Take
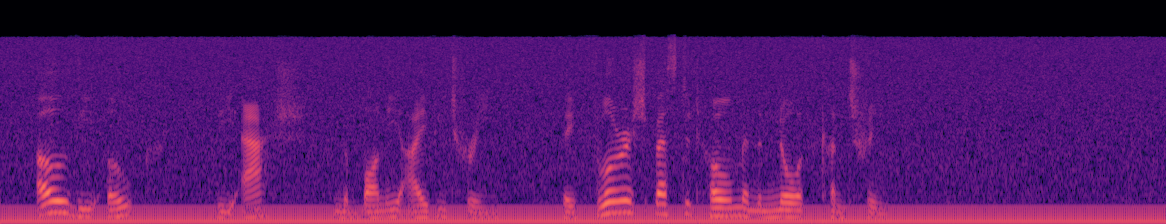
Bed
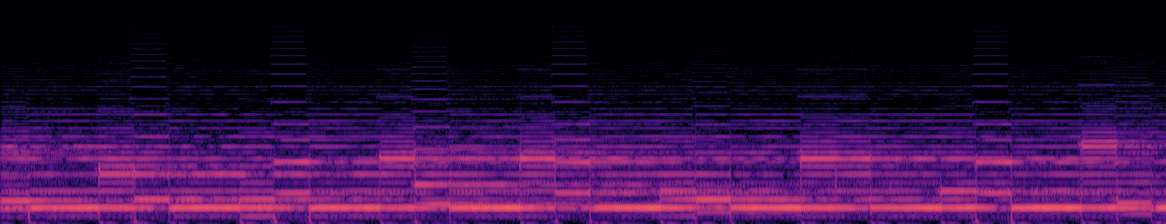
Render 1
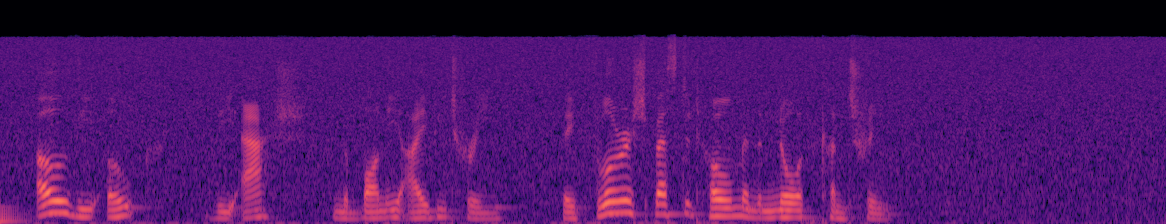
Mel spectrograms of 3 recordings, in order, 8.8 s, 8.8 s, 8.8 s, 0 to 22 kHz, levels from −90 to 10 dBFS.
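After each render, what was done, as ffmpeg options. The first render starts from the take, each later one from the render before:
-af "bandreject=f=60:t=h:w=4,bandreject=f=120:t=h:w=4,bandreject=f=180:t=h:w=4,bandreject=f=240:t=h:w=4,bandreject=f=300:t=h:w=4"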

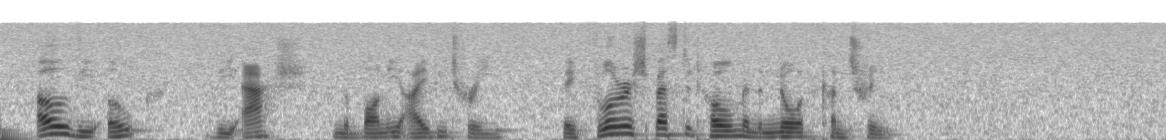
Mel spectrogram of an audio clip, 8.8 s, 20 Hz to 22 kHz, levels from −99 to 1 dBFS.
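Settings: -af "afftdn=nr=9:nf=-44"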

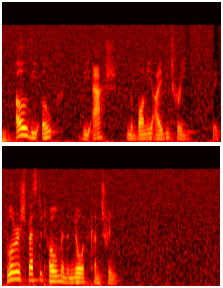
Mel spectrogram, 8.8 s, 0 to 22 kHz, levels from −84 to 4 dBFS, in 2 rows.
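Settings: -filter_complex "[0:a]asettb=1/sr,asplit=3[a][b][c];[a]atrim=end=3.664[d];[b]atrim=start=3.66:end=4.4,asetpts=PTS-STARTPTS,afade=t=in:d=0.004:c=qsin,afade=t=out:st=0.736:d=0.004:c=qsin,acompressor=threshold=-41dB:ratio=4:attack=3.2:release=140:knee=1:detection=peak[e];[c]atrim=start=4.396[f];[d][e]acrossfade=d=0.004:c1=hsin:c2=qsin[g];[g][f]acrossfade=d=0.004:c1=qsin:c2=hsin"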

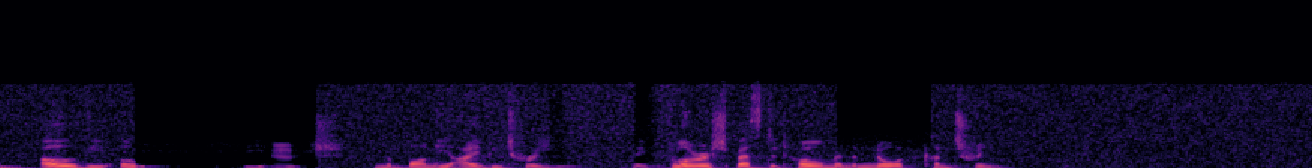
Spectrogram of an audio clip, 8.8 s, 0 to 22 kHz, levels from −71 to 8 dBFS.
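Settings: -filter_complex "[0:a]asplit=3[a][b][c];[a]afade=t=out:st=0.89:d=0.02[d];[b]asplit=3[e][f][g];[e]bandpass=f=270:t=q:w=8,volume=0dB[h];[f]bandpass=f=2.29k:t=q:w=8,volume=-6dB[i];[g]bandpass=f=3.01k:t=q:w=8,volume=-9dB[j];[h][i][j]amix=inputs=3:normalize=0,afade=t=in:st=0.89:d=0.02,afade=t=out:st=2.1:d=0.02[k];[c]afade=t=in:st=2.1:d=0.02[l];[d][k][l]amix=inputs=3:normalize=0,asettb=1/sr,asplit=3[m][n][o];[m]atrim=end=2.904[p];[n]atrim=start=2.9:end=4.58,asetpts=PTS-STARTPTS,afade=t=in:d=0.004:c=qsin,afade=t=out:st=1.676:d=0.004:c=qsin,aecho=1:1:6.9:0.67,atrim=end_sample=74088[q];[o]atrim=start=4.576[r];[p][q]acrossfade=d=0.004:c1=hsin:c2=qsin[s];[s][r]acrossfade=d=0.004:c1=qsin:c2=hsin,asettb=1/sr,asplit=3[t][u][v];[t]atrim=end=5.584[w];[u]atrim=start=5.58:end=6.21,asetpts=PTS-STARTPTS,afade=t=in:d=0.004:c=qsin,afade=t=out:st=0.626:d=0.004:c=qsin,highpass=190,lowpass=2.6k[x];[v]atrim=start=6.206[y];[w][x]acrossfade=d=0.004:c1=hsin:c2=qsin[z];[z][y]acrossfade=d=0.004:c1=qsin:c2=hsin"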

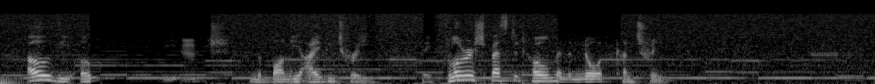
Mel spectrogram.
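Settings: -filter_complex "[1:a]volume=-13.5dB[a];[0:a][a]amix=inputs=2:normalize=0"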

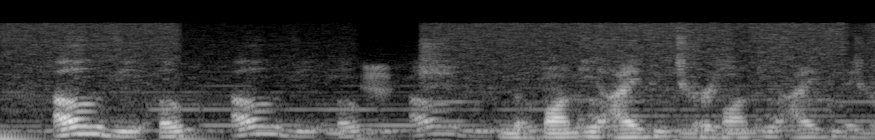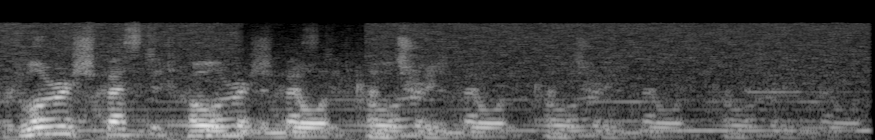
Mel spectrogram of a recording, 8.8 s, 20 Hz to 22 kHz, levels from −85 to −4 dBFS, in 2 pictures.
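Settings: -filter_complex "[0:a]asplit=2[a][b];[b]adelay=18,volume=-3dB[c];[a][c]amix=inputs=2:normalize=0,asplit=2[d][e];[e]adelay=889,lowpass=f=3.5k:p=1,volume=-7dB,asplit=2[f][g];[g]adelay=889,lowpass=f=3.5k:p=1,volume=0.48,asplit=2[h][i];[i]adelay=889,lowpass=f=3.5k:p=1,volume=0.48,asplit=2[j][k];[k]adelay=889,lowpass=f=3.5k:p=1,volume=0.48,asplit=2[l][m];[m]adelay=889,lowpass=f=3.5k:p=1,volume=0.48,asplit=2[n][o];[o]adelay=889,lowpass=f=3.5k:p=1,volume=0.48[p];[f][h][j][l][n][p]amix=inputs=6:normalize=0[q];[d][q]amix=inputs=2:normalize=0"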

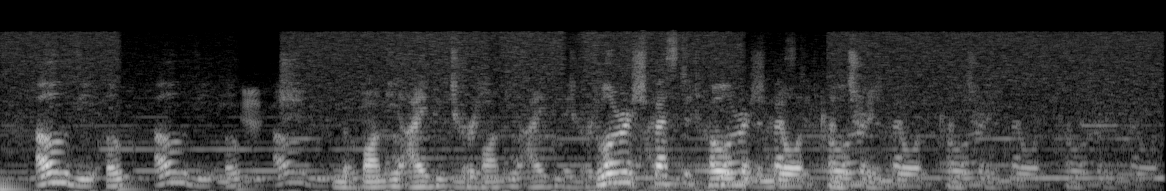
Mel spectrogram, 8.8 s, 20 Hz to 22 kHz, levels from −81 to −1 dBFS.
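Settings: -af anull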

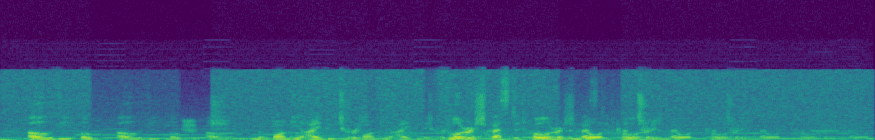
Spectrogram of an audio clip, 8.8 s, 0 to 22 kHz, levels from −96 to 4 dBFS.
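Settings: -af "volume=8.5dB,alimiter=limit=-1dB:level=0:latency=1"

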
